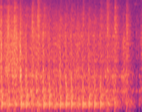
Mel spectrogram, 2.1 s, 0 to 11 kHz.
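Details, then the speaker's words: Honda 400EX ATV: starter whirs freely with a fast rattly buzz but the engine never catches, sometimes starting, sometimes just spinning; slipping starter clutch (one-way bearing, sprag) behind the cover. "so you can see how sometimes it starts and sometimes you just hear it spin like the starter just spin and nothing happens that's your starter clutch it's also known as the one-way bearing"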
